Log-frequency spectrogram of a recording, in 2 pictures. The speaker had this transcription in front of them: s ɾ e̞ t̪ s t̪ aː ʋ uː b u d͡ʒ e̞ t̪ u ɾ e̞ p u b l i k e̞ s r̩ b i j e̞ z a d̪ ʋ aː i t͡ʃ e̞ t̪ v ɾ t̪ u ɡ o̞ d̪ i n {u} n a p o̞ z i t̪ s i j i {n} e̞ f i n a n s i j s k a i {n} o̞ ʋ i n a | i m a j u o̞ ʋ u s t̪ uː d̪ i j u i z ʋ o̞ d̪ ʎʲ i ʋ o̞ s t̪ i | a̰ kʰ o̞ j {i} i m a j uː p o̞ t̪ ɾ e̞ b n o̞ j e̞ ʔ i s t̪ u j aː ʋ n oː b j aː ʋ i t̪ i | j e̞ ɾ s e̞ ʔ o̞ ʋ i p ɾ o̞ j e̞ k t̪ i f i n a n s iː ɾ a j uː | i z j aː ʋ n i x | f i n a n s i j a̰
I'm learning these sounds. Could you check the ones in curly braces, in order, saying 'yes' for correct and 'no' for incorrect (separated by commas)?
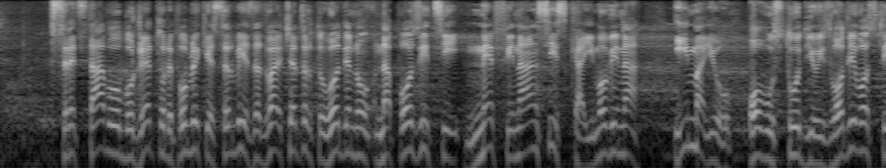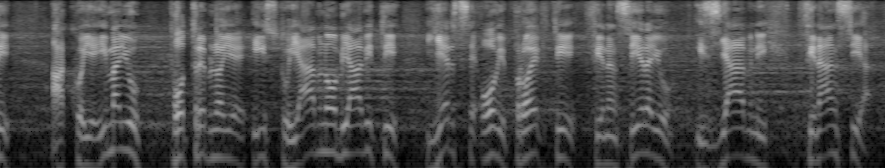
yes, yes, no, no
